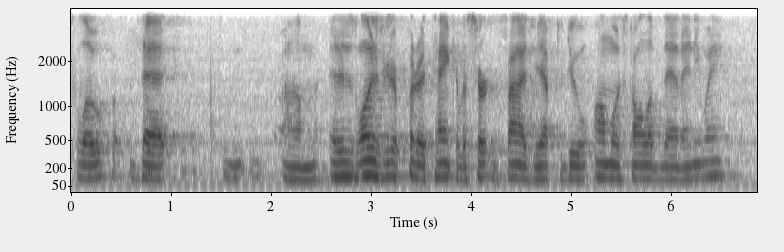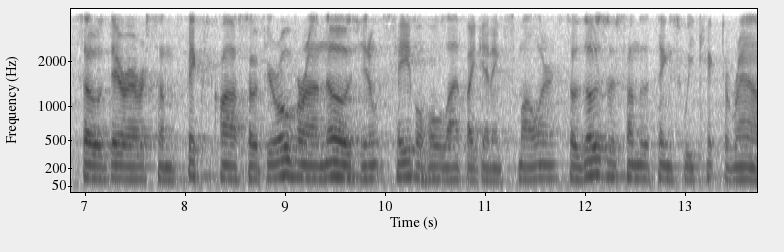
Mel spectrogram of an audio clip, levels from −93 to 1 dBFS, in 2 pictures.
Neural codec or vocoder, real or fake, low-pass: none; real; 3.6 kHz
